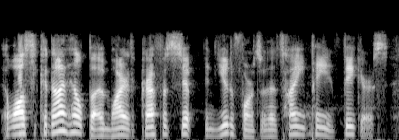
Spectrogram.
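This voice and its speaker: A woman's voice: low voice, fast talker, pushed and bright, no echo, lo-fi sound. A woman reading a story aloud as narrator, expressively and from a script.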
